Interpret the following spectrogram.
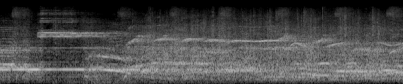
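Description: Referee's whistle blown with a shrill tone about half a second in, over the noise of spectators at an outdoor basketball game. High wavering tones and crowd noise continue after it.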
